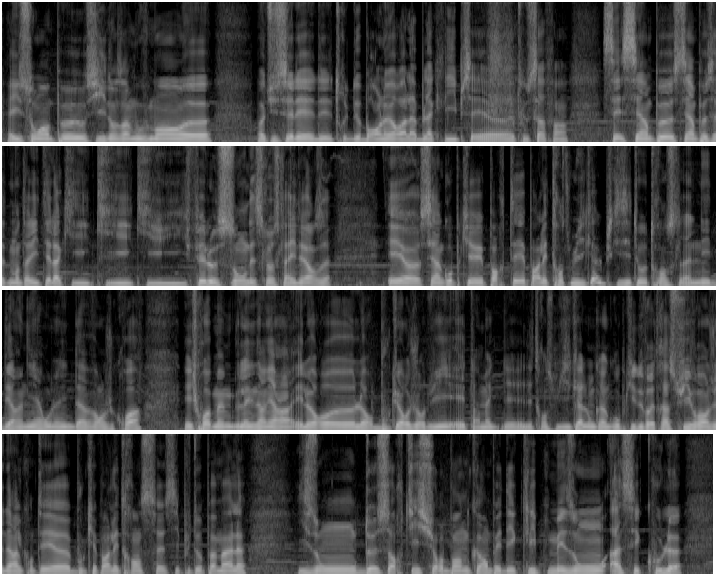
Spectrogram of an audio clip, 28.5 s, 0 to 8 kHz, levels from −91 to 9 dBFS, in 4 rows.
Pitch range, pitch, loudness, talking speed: 115-140 Hz, 130 Hz, -29 LUFS, 250 wpm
